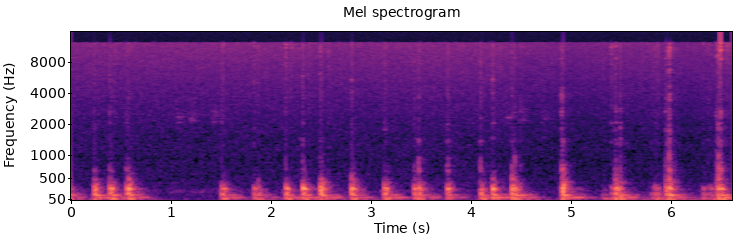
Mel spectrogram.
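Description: Fingertips of both hands tap on a large solid wooden desktop around the microphone, producing about twenty short, dull, low knocks. The taps come in quick irregular clusters with a brief pause near the start, and each dies away almost instantly with no ring.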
